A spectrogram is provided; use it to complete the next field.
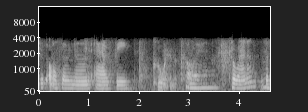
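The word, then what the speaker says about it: Choanae: plates, and this is also known as the Choana. Choana? Is that how you say it? Choana.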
